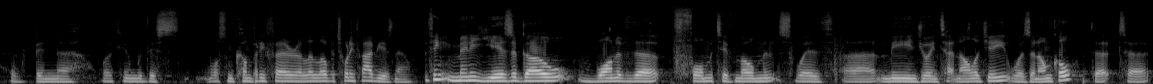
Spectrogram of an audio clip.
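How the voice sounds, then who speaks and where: A man, speaking enthusiastically but haltingly with fillers in an award testimonial. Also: mid-range voice, dark tone. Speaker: tech employee.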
